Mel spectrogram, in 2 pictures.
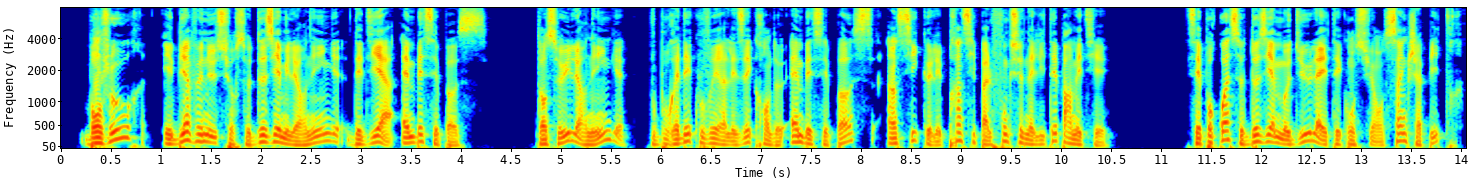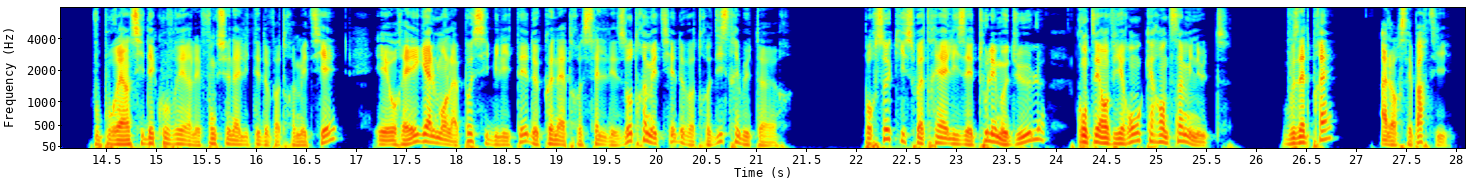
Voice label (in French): Extrait voix elearning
